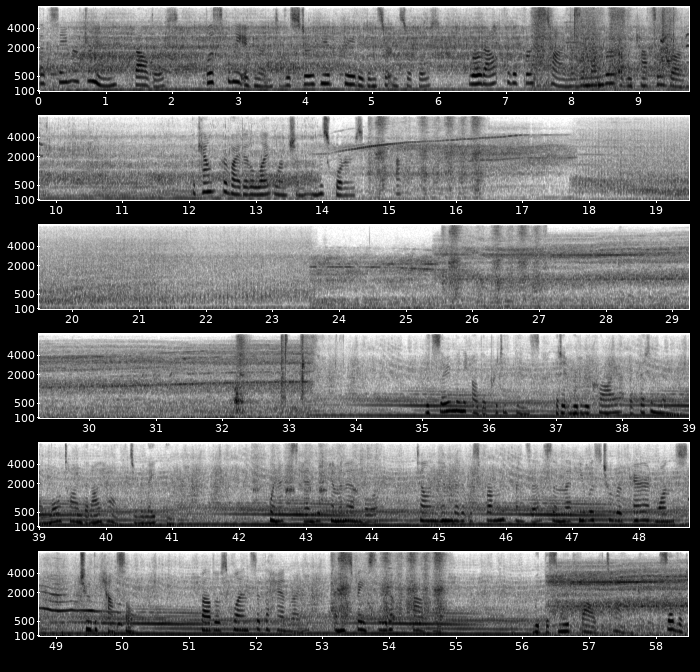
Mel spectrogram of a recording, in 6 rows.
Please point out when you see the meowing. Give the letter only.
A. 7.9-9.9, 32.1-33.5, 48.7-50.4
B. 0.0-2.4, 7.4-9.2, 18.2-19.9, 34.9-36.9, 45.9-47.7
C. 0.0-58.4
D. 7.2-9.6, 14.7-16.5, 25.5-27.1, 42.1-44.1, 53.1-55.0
A.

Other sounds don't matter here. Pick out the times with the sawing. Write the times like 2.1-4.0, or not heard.
7.2-9.6, 14.7-16.5, 25.5-27.1, 42.1-44.1, 53.1-55.0.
